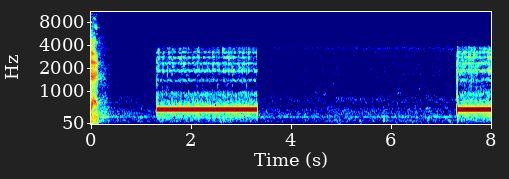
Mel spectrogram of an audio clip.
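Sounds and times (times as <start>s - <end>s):
telephone ringback tone waiting for an answer: 1.3s - 3.3s, 7.3s - 8.0s.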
